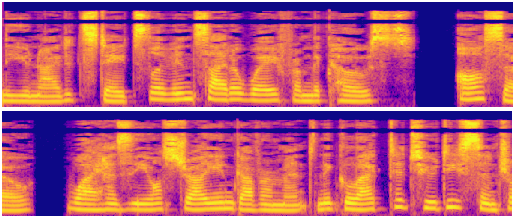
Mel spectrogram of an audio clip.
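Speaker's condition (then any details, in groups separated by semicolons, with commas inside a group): No condition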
